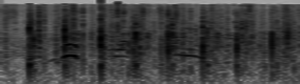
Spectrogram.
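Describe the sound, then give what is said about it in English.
A crowd of charity ride participants, all wearing gloves, claps outdoors, a steady, irregular patter of soft, muffled claps, with faint voices and calls mixed in. “Sound of many gloved hands clapping.”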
